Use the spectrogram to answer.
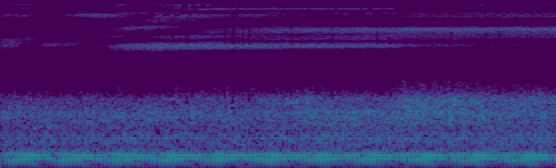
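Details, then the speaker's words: Continuous steady motor hum with high whistling tone: ear microsuction removing a large lump of dark, oxidized wax in a client with bilateral deep occluding earwax. "let's see if we can just remove that for you"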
